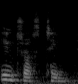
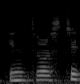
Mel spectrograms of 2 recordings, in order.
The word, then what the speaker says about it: interesting: И, значит, смотрите, такой интересный пример про слово interesting. Интересный, да? Кстати, произносится как с буквой «т», так и без буквы «т». Interesting и interesting.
